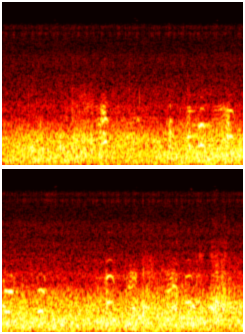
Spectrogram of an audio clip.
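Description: Near silence with faint bird calls: a series of short calls scattered from about a second in, over a low steady background.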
